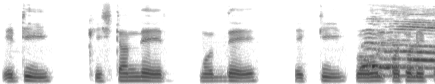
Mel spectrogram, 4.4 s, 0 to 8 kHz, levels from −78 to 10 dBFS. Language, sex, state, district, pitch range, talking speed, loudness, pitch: Bengali, male, West Bengal, Dakshin Dinajpur, 120-130 Hz, 110 wpm, -21 LUFS, 125 Hz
